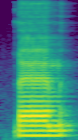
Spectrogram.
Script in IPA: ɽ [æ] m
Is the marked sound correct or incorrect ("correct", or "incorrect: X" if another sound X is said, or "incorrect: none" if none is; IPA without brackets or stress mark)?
correct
